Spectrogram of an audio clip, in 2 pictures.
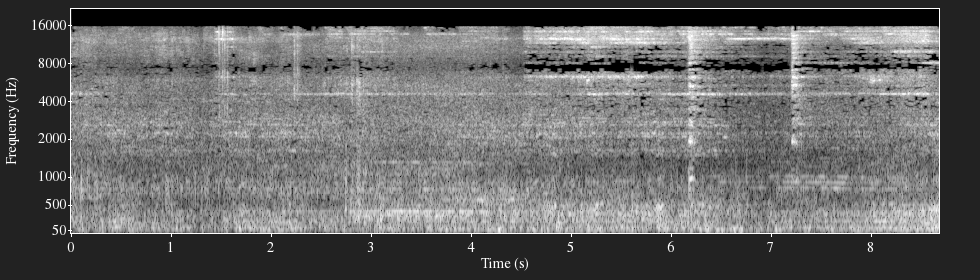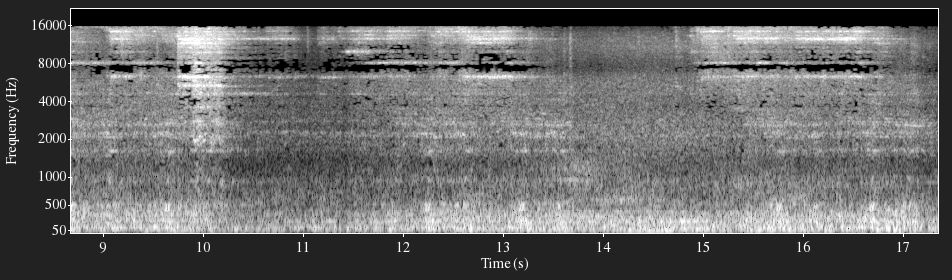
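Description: Frecciargento ETR 485 electric high-speed train moving slowly alongside the platform as it pulls out, its wheels and running gear rumbling on the rails. The sound grows steadily louder as it gathers speed.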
